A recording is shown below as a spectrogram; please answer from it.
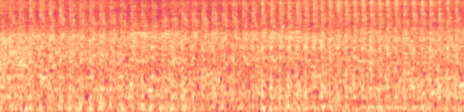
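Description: Steady outdoor street noise with the low, even hum of an engine running.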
